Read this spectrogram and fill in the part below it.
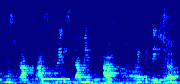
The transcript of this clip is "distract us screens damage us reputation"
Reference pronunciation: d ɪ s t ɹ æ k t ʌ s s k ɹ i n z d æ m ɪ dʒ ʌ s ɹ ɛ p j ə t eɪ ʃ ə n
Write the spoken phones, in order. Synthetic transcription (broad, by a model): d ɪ s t ɹ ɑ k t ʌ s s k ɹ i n s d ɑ m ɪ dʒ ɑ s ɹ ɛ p j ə t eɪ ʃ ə n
